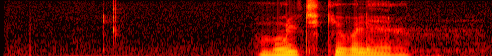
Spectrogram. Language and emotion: Russian, sad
